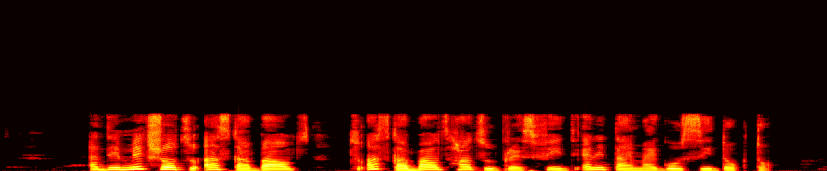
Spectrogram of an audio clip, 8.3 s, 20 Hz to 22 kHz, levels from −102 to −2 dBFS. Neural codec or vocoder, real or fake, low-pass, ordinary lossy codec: none; real; 7.2 kHz; AAC, 96 kbps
